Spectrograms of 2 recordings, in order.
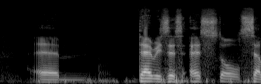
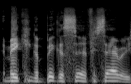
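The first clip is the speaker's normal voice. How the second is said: ordinary talk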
